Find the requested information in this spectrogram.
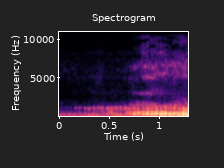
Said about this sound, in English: Oh wait, I got a motorcycle. Hold on, watch this.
